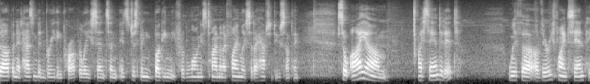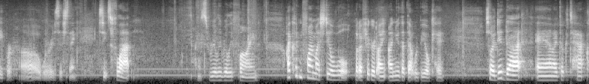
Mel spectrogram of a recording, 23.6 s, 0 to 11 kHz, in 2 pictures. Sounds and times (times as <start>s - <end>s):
Speech: 0.0s - 6.0s, 6.8s - 9.2s, 10.2s - 14.4s, 15.7s - 20.7s, 21.5s - 23.5s.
